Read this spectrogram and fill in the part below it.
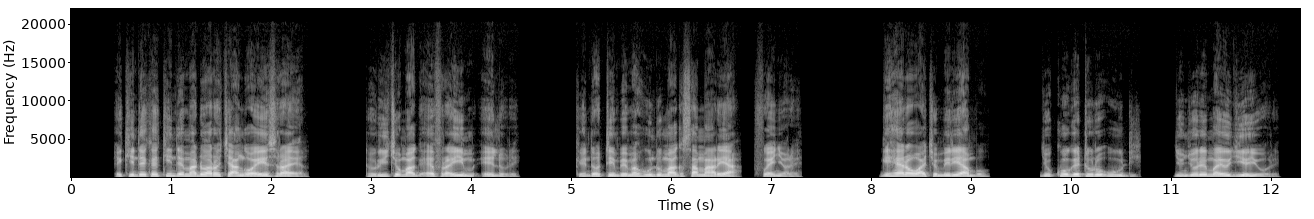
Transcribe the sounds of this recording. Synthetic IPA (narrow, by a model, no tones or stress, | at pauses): ekindekekindemadwaɾɔt͡ʃaŋɡɔaɪs̬ɾaɛ̰l | tɔɾit͡ʃomaɡɛfɾaimelo̰ɾḛ | kendotɪmbemaɦundumaɡsamaɾɪa̰ | fwɛɲɔ̰ɾɛ̰ | ɡɪɦɛɾɔwat͡ʃɔmɪɾjambo | d͡ʒokwoɡetuɾoudi | d͡ʒoɲd͡ʒoɾemajod͡ʒjejo̰ɾḛ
